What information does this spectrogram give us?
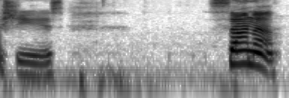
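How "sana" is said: loud, high call across the yard. Real, not acted. Mother calls her daughter over, calling out. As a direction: holler for someone to come over.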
